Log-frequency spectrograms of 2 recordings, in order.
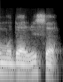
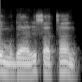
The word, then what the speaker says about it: مدرسة: But for the one that has a ta, usually we don't pronounce the last ta. So if you say Sakunu Mudarisa, because you didn't pronounce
